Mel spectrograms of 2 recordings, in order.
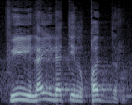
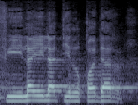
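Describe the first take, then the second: First: The d is silent, with no vowel after it. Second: The d is followed by an added vowel. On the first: The speaker calls it right. "dal matinya sukun mahdhah, mati murni" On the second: The speaker calls it wrong. "Jangan dibaca ... da da-nya berharokat ... itu sudah salah besar"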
